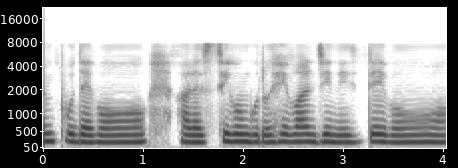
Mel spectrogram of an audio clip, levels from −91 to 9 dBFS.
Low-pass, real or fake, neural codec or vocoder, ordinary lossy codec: none; fake; codec, 16 kHz, about 1 kbps, DyCAST, with the encoder's durations; none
